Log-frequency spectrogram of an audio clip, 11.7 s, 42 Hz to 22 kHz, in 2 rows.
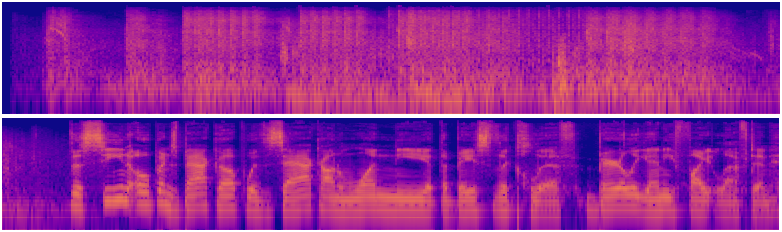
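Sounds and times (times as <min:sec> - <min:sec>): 
battle gunfire: 0:00.3 - 0:06.3
speech: 0:06.3 - 0:11.6.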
